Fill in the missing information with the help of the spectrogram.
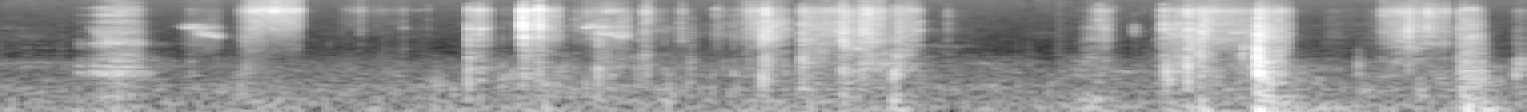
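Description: Sheets of paper rustling in short strokes as they are lifted and flipped, the loudest about six seconds in and again near the end.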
